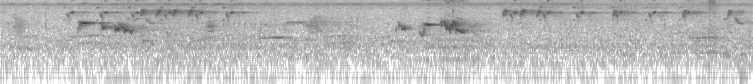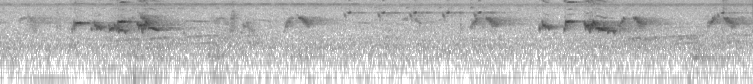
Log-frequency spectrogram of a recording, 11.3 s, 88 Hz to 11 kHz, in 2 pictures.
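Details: Red-whiskered bulbul used as a decoy at a trap on 7 January 2017, singing to lure wild bulbuls: bright warbled phrases recur about every three seconds, with fainter chirps from other birds between them.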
